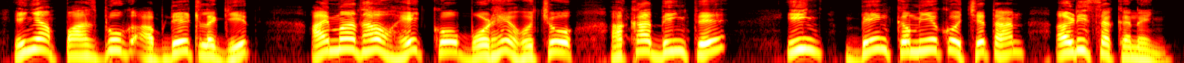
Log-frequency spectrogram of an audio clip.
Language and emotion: Santali, angry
